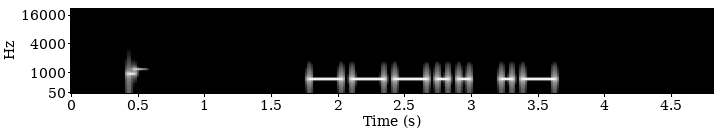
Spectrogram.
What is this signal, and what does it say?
Morse code, heard as a keyed tone, about 15 wpm, 700 Hz. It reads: 8A
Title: Common Cut Numbers - 2-Digit 15wpm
